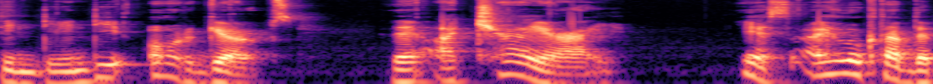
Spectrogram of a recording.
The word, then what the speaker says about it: achaierai: never actually used in DND or girls the acharya yes I looked up the pronunciation I used to pronounce it as a kairai before C is sentient goofy looking four-legged Birds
